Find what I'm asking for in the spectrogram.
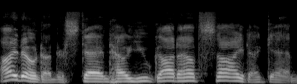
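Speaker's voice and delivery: fire spirit character voice. The Ifrit chimes in as the group gets closer; booming Ifrit voice. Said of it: "the Ifrit chimes in in a booming voice".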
